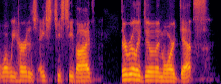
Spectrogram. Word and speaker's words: Vive: Oh, Vive, not five.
